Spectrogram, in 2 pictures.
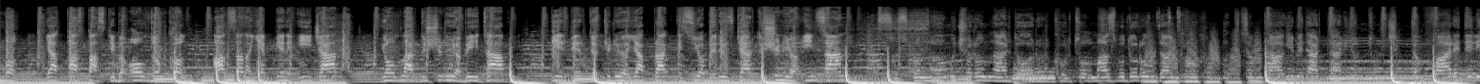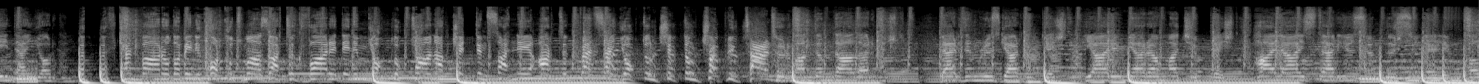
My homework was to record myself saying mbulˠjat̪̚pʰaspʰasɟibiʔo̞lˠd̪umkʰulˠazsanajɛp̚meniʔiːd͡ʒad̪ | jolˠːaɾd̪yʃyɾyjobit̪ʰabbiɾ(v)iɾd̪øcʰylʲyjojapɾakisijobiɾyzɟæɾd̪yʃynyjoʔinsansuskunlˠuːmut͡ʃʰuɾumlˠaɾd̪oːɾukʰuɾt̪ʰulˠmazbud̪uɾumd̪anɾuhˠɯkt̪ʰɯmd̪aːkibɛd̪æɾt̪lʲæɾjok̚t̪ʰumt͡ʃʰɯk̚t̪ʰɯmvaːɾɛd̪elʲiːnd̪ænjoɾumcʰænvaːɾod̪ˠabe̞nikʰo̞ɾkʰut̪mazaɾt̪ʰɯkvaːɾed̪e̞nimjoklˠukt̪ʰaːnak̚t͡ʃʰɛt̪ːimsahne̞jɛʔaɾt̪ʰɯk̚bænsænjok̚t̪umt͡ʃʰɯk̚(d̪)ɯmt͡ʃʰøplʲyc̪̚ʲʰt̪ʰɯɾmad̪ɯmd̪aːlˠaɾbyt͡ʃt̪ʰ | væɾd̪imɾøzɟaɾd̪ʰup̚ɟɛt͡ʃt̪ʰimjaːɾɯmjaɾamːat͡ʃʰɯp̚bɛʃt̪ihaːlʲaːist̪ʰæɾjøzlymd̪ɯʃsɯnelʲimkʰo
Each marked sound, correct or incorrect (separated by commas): incorrect, incorrect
